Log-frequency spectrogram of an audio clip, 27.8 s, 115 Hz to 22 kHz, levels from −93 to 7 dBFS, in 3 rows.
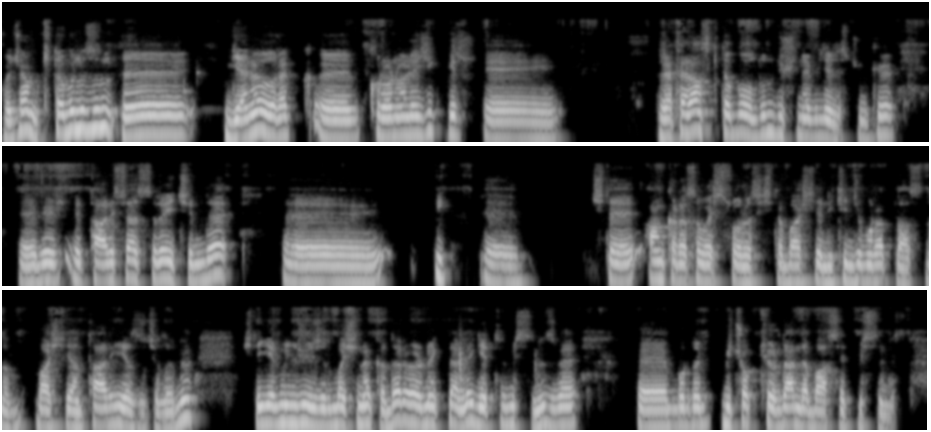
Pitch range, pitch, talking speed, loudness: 125-155 Hz, 135 Hz, 105 wpm, -21 LUFS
